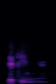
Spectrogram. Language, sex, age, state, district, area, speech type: Nepali, male, 45-60, West Bengal, Darjeeling, rural, conversation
